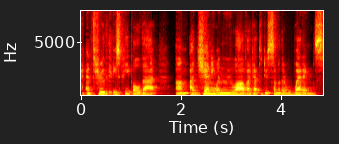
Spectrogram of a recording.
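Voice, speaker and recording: In an enthusiastic tone, a man with a medium pitch talks at a moderate pace. His voice is somewhat breathy. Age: 60s. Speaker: youth and young adult ministry pastor. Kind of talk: podcast interview.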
